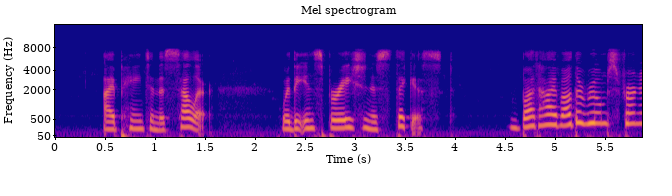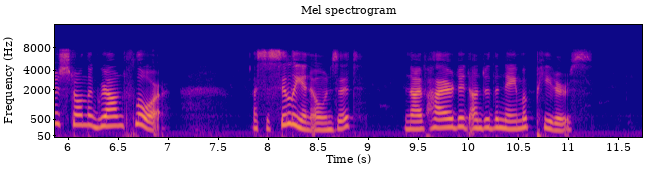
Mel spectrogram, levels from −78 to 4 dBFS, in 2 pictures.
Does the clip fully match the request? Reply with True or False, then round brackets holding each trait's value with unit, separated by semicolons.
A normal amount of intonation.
False (5.8 semitones)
